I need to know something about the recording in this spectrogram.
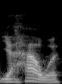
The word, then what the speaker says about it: Yahweh: I'm saying Yahweh because that's how it's pronounced, or Adonai, is to be translated Lord and the form God.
